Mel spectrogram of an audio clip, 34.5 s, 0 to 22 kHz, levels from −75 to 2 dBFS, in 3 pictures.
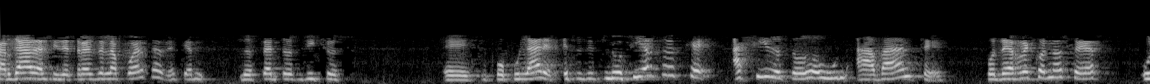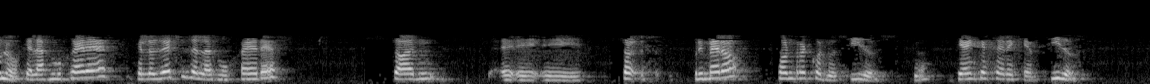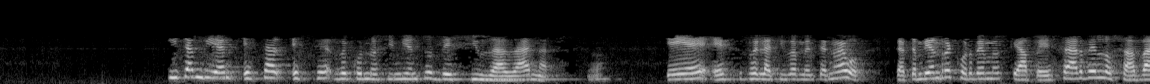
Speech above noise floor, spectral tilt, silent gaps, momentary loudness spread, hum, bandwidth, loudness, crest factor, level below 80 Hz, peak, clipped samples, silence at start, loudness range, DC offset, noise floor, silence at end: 42 dB; -8 dB/octave; none; 11 LU; none; 4 kHz; -19 LUFS; 18 dB; -62 dBFS; 0 dBFS; under 0.1%; 0 s; 5 LU; under 0.1%; -60 dBFS; 0 s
